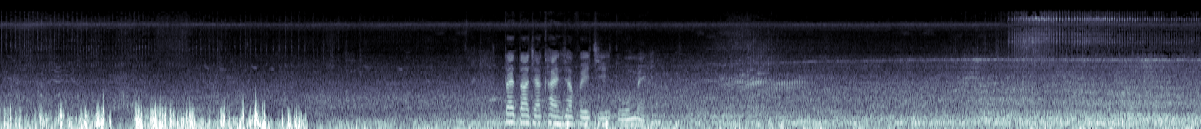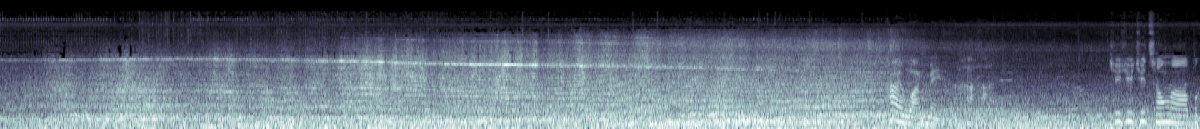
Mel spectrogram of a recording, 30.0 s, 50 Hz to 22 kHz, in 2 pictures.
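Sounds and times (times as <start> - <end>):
high jet engine whine: 0.0 - 30.0
jet airliner flying overhead: 0.0 - 30.0.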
